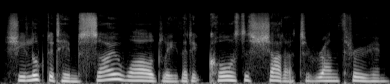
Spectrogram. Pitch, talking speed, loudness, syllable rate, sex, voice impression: 170 Hz, 230 wpm, -18 LUFS, 5.1 syllables/s, male, masculine, adult-like, relaxed, slightly weak, soft, slightly muffled, calm, friendly, reassuring, kind, modest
